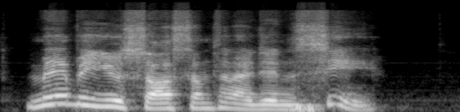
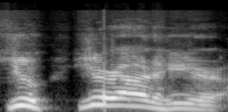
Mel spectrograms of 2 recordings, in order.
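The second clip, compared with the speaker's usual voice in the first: raised mock shout of the referee; retold ejection; 5 semitones higher, 4 dB louder than usual. Referee ejecting the coach from the game, mock angry shout. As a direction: throw him out, pitched up and louder. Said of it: "He's like".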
